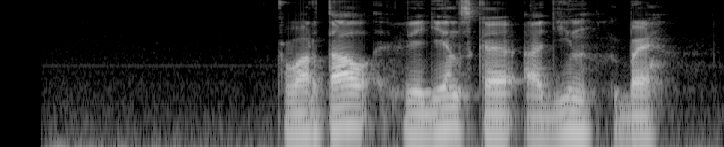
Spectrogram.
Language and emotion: Russian, neutral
